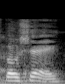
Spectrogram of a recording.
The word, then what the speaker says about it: Boche: Uh Bosch. Boch. As if it were French. All All week we've been saying Kin Boch is coming, but it's Bocher.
